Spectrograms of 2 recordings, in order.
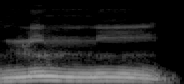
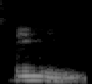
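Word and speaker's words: مِنِّي: It becomes minni. Minni. Yeah. Because you have to put a shadda on the noon. That's the only way to pronounce that. Yeah. If you don't, you end up with Mini.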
